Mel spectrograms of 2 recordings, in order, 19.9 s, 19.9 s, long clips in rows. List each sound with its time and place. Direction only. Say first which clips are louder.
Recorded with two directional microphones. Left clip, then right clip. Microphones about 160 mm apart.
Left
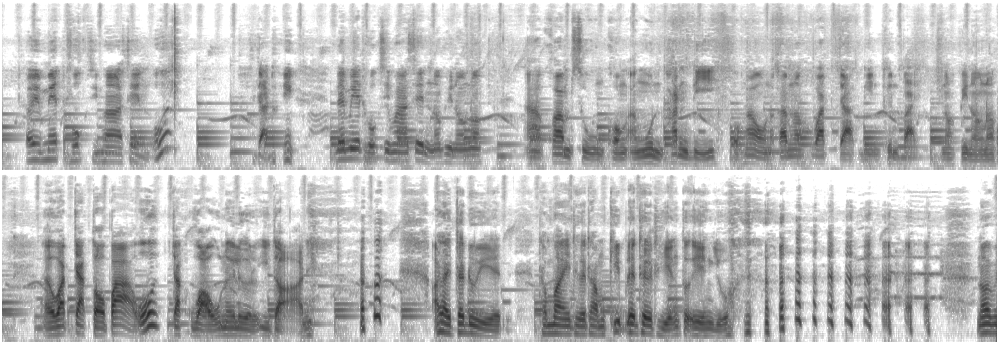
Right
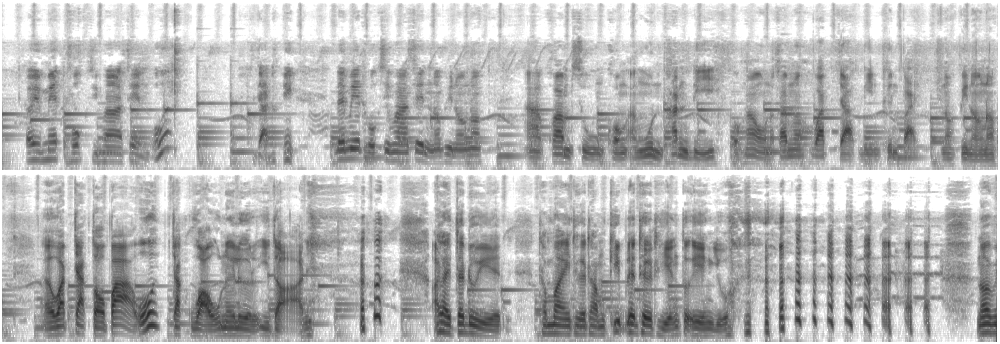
0.3 s speech: left 1 dB; 10° left (ahead or behind)
3.3 s speech: even; 10° left (ahead or behind)
7.4 s speech: even; centre (ahead or behind); by 19.9 s 20° right (ahead or behind)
